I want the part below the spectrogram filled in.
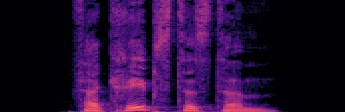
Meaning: strong dative masculine/neuter singular superlative degree of verkrebst
- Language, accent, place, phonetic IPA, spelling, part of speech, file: German, Germany, Berlin, [fɛɐ̯ˈkʁeːpstəstəm], verkrebstestem, adjective, De-verkrebstestem.ogg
